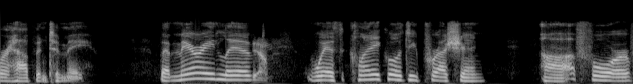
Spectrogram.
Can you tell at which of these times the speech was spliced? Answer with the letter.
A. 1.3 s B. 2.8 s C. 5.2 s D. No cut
D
